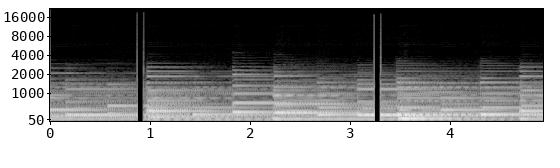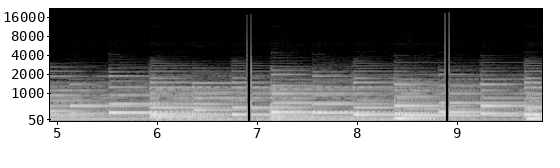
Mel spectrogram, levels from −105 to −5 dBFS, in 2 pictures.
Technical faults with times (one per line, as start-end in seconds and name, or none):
0.87-0.94 Bluetooth dropout
3.24-3.31 Bluetooth dropout
6.90-6.94 Bluetooth dropout
8.88-8.92 Bluetooth dropout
